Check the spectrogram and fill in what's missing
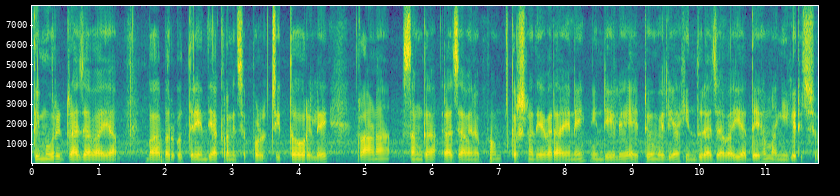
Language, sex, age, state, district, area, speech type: Malayalam, male, 18-30, Kerala, Thrissur, rural, read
